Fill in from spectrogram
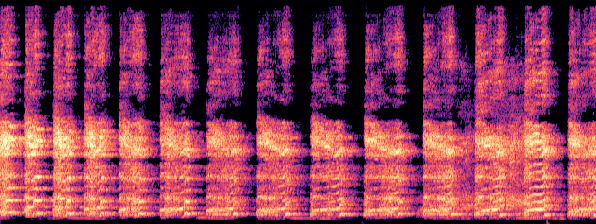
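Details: Ayam Ketawa rooster delivering a long laughing crow, a steady run of short, loud, rasping syllables repeated about twice a second without a break.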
